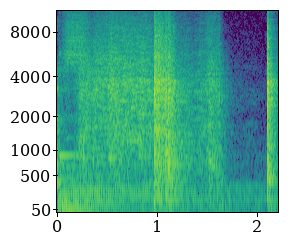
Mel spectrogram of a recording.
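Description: Metal cookie sheet clattering as it is set down and slid on an electric stovetop, two sharp hits about a second apart, over background music.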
